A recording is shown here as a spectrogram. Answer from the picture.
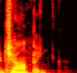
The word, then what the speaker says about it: chomping: But the dispute is over how that's pronounced, champing or chomping. That's where that comes in. – Right. Okay. – And both are acceptable.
